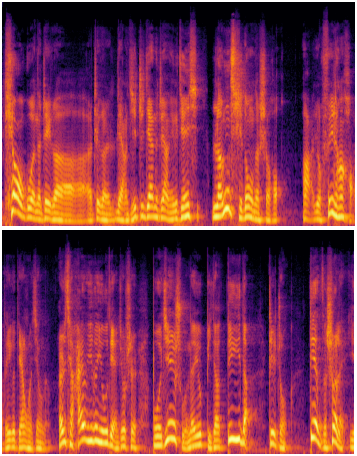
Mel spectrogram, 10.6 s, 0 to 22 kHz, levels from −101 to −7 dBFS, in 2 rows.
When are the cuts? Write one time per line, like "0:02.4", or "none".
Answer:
0:03.1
